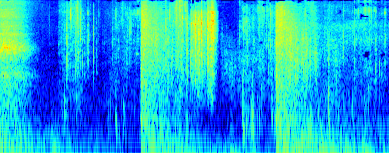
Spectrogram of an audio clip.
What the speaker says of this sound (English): lot of flashbangs being thrown there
